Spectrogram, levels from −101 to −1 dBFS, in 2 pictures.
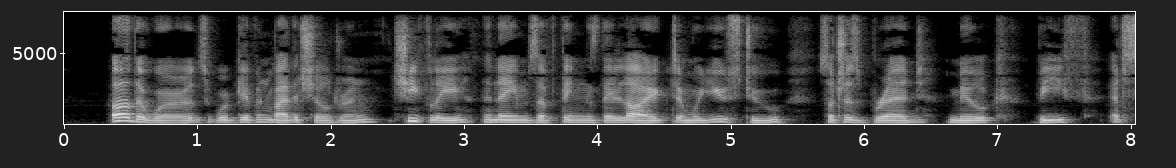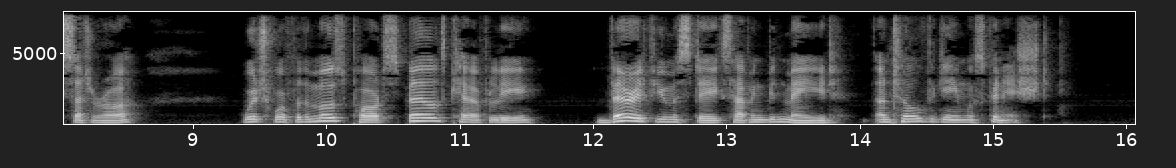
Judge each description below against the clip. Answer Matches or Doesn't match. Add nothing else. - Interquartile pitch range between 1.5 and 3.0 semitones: Matches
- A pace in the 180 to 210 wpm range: Doesn't match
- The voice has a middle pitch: Matches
